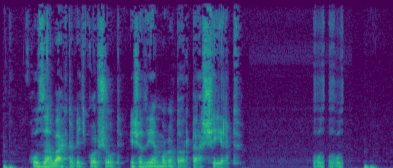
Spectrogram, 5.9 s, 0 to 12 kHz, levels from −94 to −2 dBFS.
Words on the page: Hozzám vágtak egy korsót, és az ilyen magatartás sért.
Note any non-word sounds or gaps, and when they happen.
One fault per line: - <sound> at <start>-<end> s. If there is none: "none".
- laugh at 4.7-5.2 s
